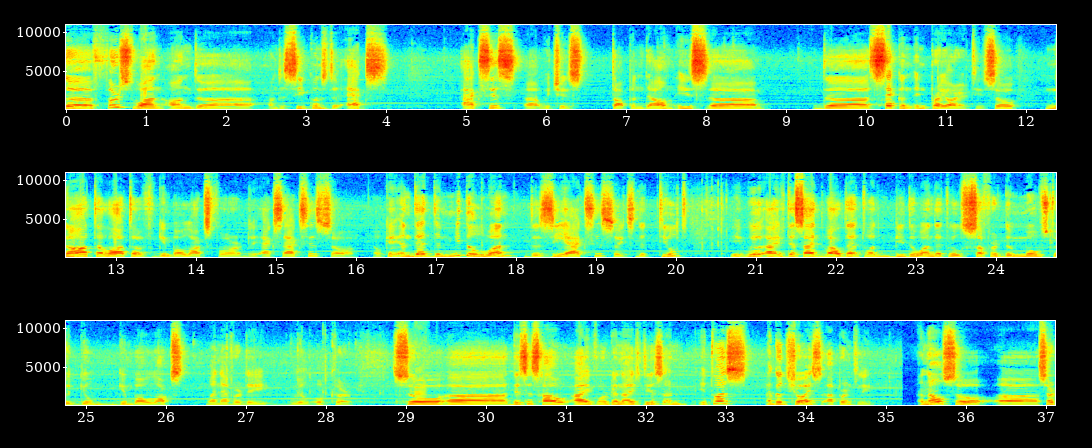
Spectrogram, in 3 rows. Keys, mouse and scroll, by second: 4.3-4.9 middle drag, 6.1 g, 8.0 g, 8.7-9.2 scroll up 1, 9.2 middle click, 10.9 g, 16.2-17.7 scroll up 1, 18.0-19.5 middle drag, 19.7-20.2 middle drag, 20.6 r, 24.6 r, 26.7 r, 27.9 g, 28.7 g, 29.5-30.1 middle drag, 32.0 middle click, 35.2 ctrl+alt+shift+super+r, 35.2 click.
